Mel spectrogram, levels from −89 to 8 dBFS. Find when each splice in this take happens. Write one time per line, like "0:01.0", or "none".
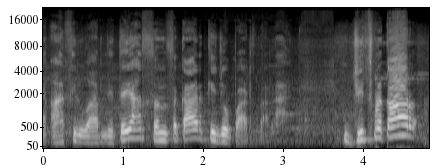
0:03.6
